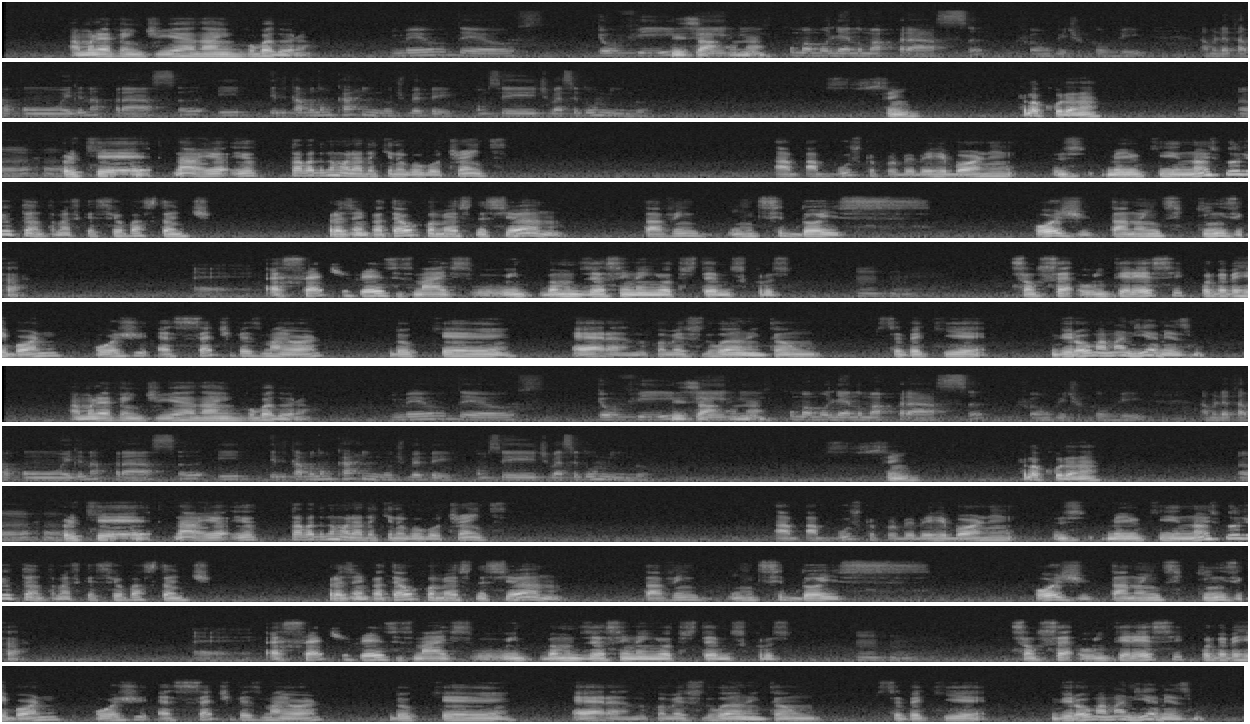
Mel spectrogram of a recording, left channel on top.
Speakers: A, on the left; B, on the right.
A: A mulher vendia na incubadora.
B: Meu Deus. Eu vi
A: Bizarro,
B: ele
A: né?
B: com uma mulher numa praça. Foi um vídeo que eu vi. A mulher tava com ele na praça e ele tava num carrinho de bebê, como se estivesse dormindo.
A: Sim. Que loucura, né?
B: Aham.
A: Porque, não, eu, eu tava dando uma olhada aqui no Google Trends, a, a busca por bebê reborn es- meio que não explodiu tanto, mas cresceu bastante. Por
B: Uhum.
A: exemplo, até o começo desse ano, tava em índice 2. Hoje, tá no índice 15, cara.
B: É.
A: É sete vezes mais, o in- vamos dizer assim, né, em outros termos crus,
B: Uhum.
A: São se- o interesse por bebê reborn hoje é sete vezes maior do que era no começo do ano. Então, você vê que virou uma mania mesmo.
